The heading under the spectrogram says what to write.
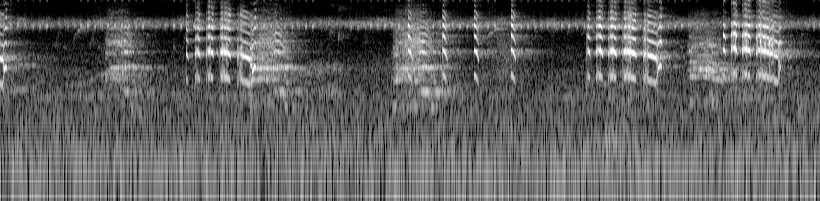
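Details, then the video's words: Red-wattled lapwing mother, with a newly hatched chick, a two-day-old chick and an unhatched egg, calling in panic as a shikra swoops low: bursts of rapid, shrill, strident notes separated by short pauses, with a steady high tone behind. "Red-wattled Lapwing fiercely protects her newly hatched chick"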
